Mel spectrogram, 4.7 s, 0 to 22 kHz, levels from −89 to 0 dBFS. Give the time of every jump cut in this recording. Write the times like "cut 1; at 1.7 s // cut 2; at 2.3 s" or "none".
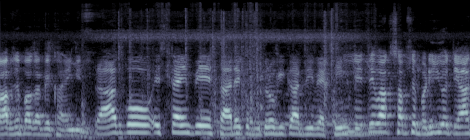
cut 1; at 0.9 s // cut 2; at 3.6 s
